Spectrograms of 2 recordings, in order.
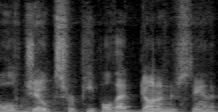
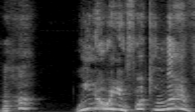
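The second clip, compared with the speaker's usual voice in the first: very high-pitched cartoon voice; 4 dB louder than usual. Doing the best Mickey voice possible: Mickey Mouse voice. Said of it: "That's the best Mickey voice I can do".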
